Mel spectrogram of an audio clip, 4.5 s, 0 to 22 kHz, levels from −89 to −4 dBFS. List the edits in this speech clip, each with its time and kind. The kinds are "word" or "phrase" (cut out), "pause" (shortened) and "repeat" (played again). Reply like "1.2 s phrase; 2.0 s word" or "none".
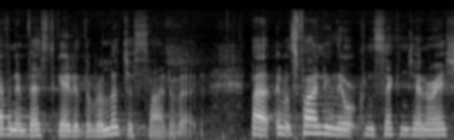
2.4 s pause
